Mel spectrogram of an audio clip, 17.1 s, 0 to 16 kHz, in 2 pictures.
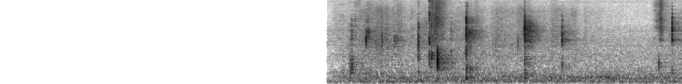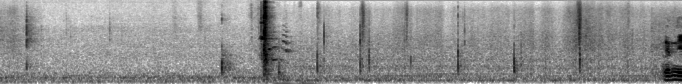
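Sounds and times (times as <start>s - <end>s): low room noise: 4.1s - 17.0s.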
